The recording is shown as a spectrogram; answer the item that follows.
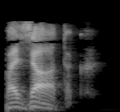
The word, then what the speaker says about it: позяток: По аналогии с пасынком — позятек или лучше позяток с ударением на втором слоге.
